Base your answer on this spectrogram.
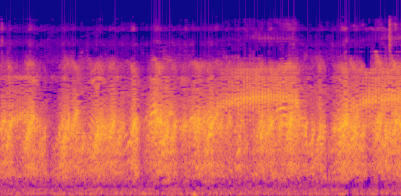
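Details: Frogs calling in a natural setting, a dense continuous chorus of raspy, pulsing croaks, several callers overlapping with rhythmic swells and no pauses.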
